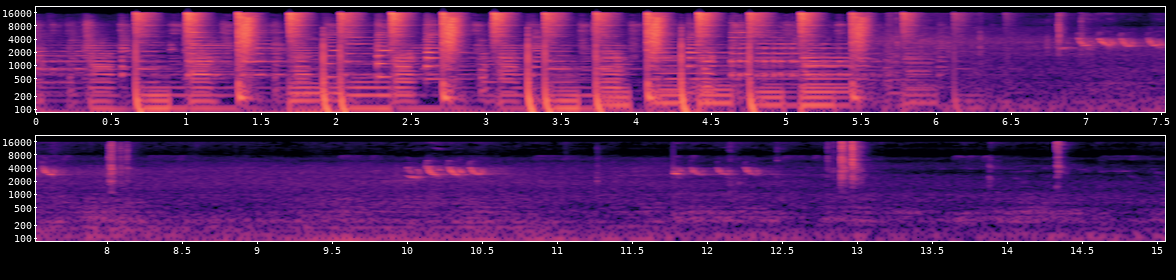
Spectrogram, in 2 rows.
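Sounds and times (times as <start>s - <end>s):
small bird chirping: 6.8s - 7.8s, 9.6s - 12.9s.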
